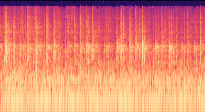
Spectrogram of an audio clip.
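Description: A small, thin, square black plastic nursery pot, apparently empty and hollow, is held in the hands and tapped and scratched fast with fingernails. A rapid run of short, dry, bright clicks with faint scratching plays over a steady low hum.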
